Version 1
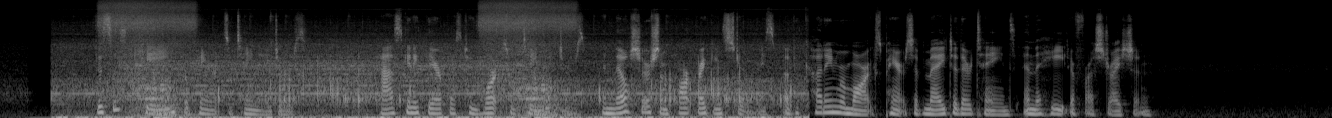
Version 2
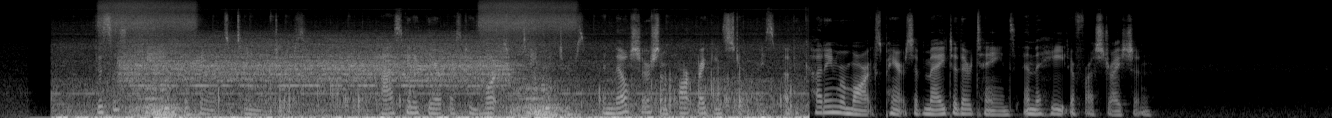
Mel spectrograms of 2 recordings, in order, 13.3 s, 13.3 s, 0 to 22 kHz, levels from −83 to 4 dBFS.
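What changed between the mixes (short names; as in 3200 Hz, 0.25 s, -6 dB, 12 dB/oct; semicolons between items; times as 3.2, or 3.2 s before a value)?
first sound: add resonant low shelf 500 Hz +9.5 dB, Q 1.5; second sound +11.0 dB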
